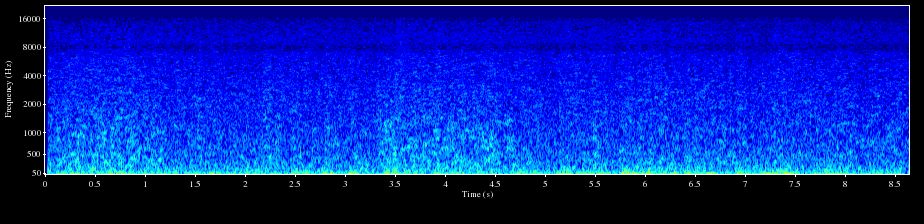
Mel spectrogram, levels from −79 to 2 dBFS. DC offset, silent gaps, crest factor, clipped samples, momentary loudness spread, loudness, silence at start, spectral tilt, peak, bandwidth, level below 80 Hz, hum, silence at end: under 0.1%; none; 14 dB; under 0.1%; 2 LU; -44 LUFS; 0 s; -3.5 dB/octave; -26 dBFS; 16.5 kHz; -48 dBFS; none; 0 s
